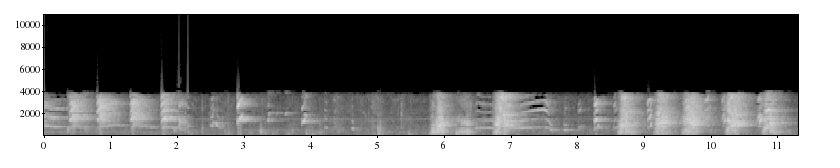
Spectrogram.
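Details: Alice, a seven-week-old black-and-white tri-colour female English Springer Spaniel puppy, recorded 17 May 2009, gives high-pitched yips and short barks in rapid bursts, about two per second, with brief quieter whimpering gaps between volleys.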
